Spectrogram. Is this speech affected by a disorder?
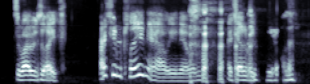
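Yes: spinal muscular atrophy type 2; congenital, born early 60s, wheelchair user, slightly progressive, found out in twenties, arms less mobile; on oral breakthrough medication rebuilding motor neurons; breathing, speaking and singing much stronger since medication, functions declining before it.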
